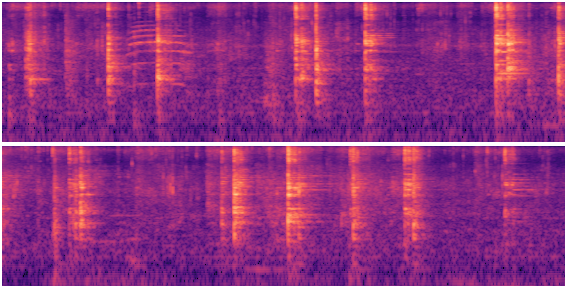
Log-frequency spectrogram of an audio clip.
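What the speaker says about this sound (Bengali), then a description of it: "মাখিয়ে নিচ্ছি মাছটা" Fish being rubbed by hand with salt and turmeric, a run of sharp, irregular wet slaps and squelches against a dish, close by and without speech.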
